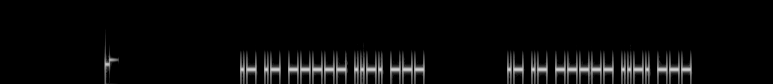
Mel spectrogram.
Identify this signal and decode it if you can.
Morse code, heard as a keyed tone, about 40 wpm, 700 Hz. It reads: AA0FO AA0FO
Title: Call Signs Repeated 3x - 40wpm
